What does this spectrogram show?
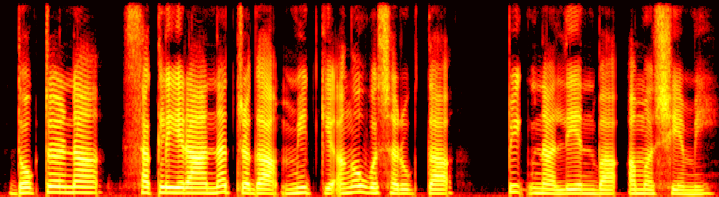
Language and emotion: Manipuri, neutral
